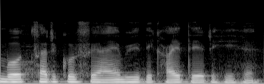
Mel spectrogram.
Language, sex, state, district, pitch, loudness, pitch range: Hindi, male, Jharkhand, Deoghar, 105 Hz, -17 LUFS, 100-115 Hz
